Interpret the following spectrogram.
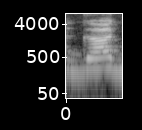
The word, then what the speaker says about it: God: Some do make a god of pleasure. Okay, so the hard word here is God. God of pleasure. God. It's more AW.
